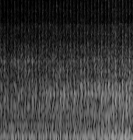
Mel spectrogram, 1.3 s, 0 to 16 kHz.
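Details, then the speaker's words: 2001 LS (Panther) diesel, manual, already warmed up and restarted: an even, crisp diesel clatter at steady idle with no stumbles or shaking. The engine is stable, indicating healthy nozzles and injection pump. "dari suara suaranya renyah ya khas pentter seperti ini Itu tandanya dari segi suara dia bagus terus dari segi mesinnya ini tidak pincang tidak goyang jadi stabil ya mesinnya stabil"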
